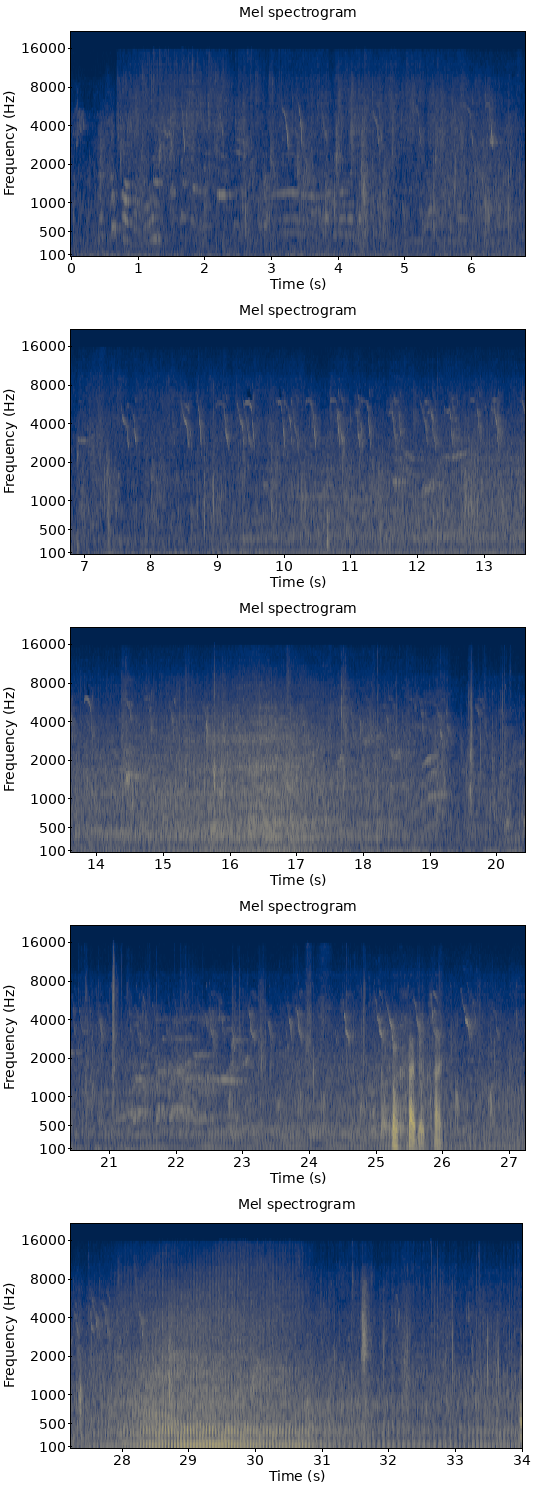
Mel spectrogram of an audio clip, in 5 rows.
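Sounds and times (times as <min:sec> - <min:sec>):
chickens clucking: 0:17.4 - 0:28.3.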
